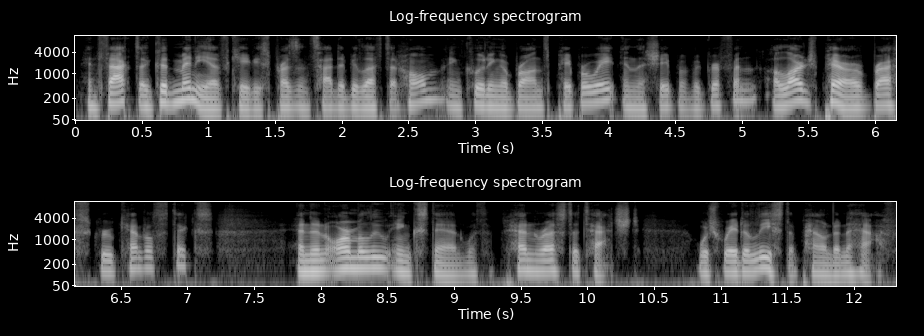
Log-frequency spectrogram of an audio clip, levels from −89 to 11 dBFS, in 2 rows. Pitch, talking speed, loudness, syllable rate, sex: 125 Hz, 245 wpm, -22 LUFS, 6.2 syllables/s, male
